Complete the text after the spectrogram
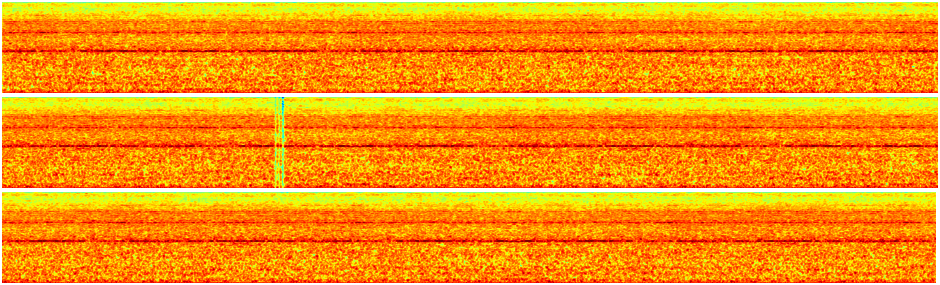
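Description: A jet engine roars steadily with a high whine.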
